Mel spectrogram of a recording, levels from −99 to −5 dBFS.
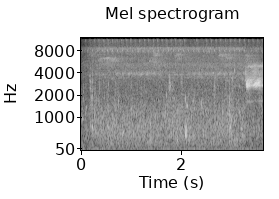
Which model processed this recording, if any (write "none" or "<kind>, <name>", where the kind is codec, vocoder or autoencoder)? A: none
